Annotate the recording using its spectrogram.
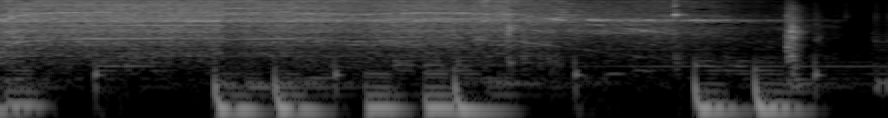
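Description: Handheld power saw cutting through a wooden board, a loud rasp with a faint whine that starts suddenly and eases off slightly near the end.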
